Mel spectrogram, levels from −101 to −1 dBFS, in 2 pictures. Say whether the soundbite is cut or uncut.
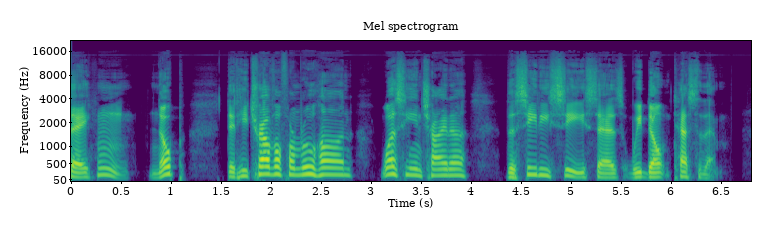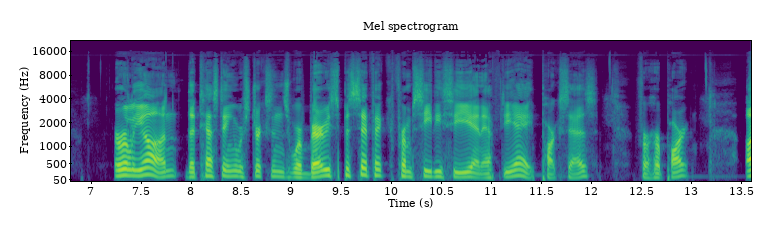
uncut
